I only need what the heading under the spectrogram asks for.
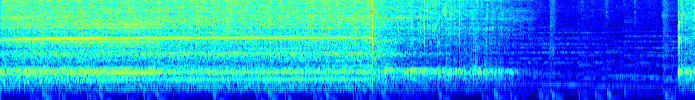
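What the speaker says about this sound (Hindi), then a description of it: "अब हमने इसको पीसना है।" An electric grinder whirs as it grinds spices for mango pickle with salt and dry mango powder (amchur), a loud steady motor drone with rhythmic rattling. It cuts out partway through, leaving faint clatter, then briefly restarts at the end.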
